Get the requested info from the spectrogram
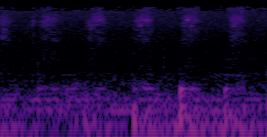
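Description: Faint marker strokes on a whiteboard: a few light scratches and taps as a small circle is drawn and hatched in.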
